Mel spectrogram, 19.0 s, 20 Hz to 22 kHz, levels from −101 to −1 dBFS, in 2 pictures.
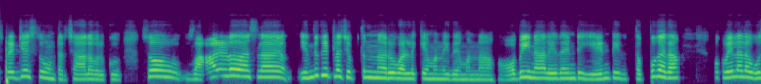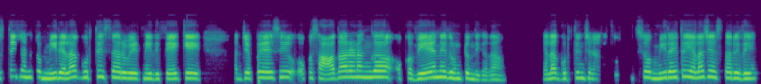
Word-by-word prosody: Spread 250 -2 0
జేస్తూ 280 -2 -2
ఉంటారు 195 -4 -7
చాలా 195 0 0
వరకు. 185 +1 -9 0.4
సో 295 - +1 0.6
వాళ్ళు 315 - +3 0.2
అసల 280 -1 -3 0.5
ఎందుకు 330 +7 -1
ఇట్లా 300 -2 +1
చెప్తున్నారు. 250 -2 0
వాళ్ళకి 215 0 -1
ఏమన్నా 200 -1 -4
ఇదేమన్నా 185 -1 -7 0.2
హాబీనా! 235 +7 +3
లేదా 220 +1 -1 0.5
ఏంటి 230 +3 -4
ఇది 200 -3 -13
తప్పు 230 +8 -7
గదా! 245 -3 +4 0.5
ఒకవేళ 255 +3 +1
అలా 270 - +1
వస్తే 240 +5 +1
గనుక 270 -1 -3 0.2
మీరు 235 +2 +4
ఎలా 260 +4 +3
గుర్తిస్తారు 265 -2 0
వీటిని? 220 -1 +1
ఇది 205 - -4
ఫేకే 215 +1 +5 0.5
అని 215 -2 -9
చెప్పేసేసి 250 +3 +1 0.2
ఒక 240 - -9
సాధారణంగా 270 +6 +2 0.2
ఒక 215 - -12
వే 215 - +6
అనేది 270 -2 +3
ఉంటుంది 215 -4 -2
గదా! 180 +2 -6 0.6
ఎలా 225 +3 +4
గుర్తించడానికి 225 - -6 0.3
సో, 270 - -3 0.2
మీరైతే 260 +5 +1
ఎలా 255 +2 +2
చేస్తారిది? 235 -4 +1
235 Hz, 140 wpm, -23 LUFS, 210-265 Hz, 0.6 s, వే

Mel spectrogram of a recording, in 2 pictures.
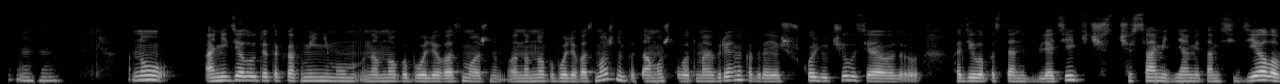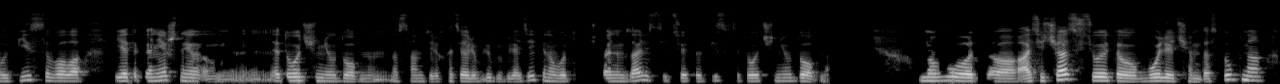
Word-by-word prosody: Мгм. 175 -2 -9 0.7
Ну, 205 +1 +1 0.3
они 180 +3 +2
делают 185 -1 +2
это, 175 0 -1
как 170 -1 -3
минимум, 165 -2 -3
намного 150 +1 -3
более 150 -1 +1
возможным 140 -1 -3
намного 150 +2 -4
более 150 -1 +1
возможным, 190 - -2
потому 150 0 -4
что 155 - -9
вот 145 +1 -3
мое 145 0 -3
время, 185 +7 -1
когда 150 -7 -5
я 140 - 0
еще 145 0 -8
в - - -17
школе 175 -2 -1
училась, 190 +4 -3
я, 140 -2 +3
э, - - -5 0.3
ходила 155 0 +2
постоянно 150 -2 -5
в 135 - -13
библиотеки, 150 +9 -2
час - - -11
часами, 165 0 -2
днями 150 0 -3
там 145 0 -5
сидела, 165 +6 +4
выписывала, 155 -2 0 0.3
и 165 - 0
это, 170 0 +4
конечно, 180 +2 0
эм, 125 - -5
это 160 +2 +1
очень 175 -2 +1
неудобно, 145 -2 -2
н 210 0 -9
на 195 - -8
самом 145 0 -9
деле. 135 -1 -6
Хотя 145 +2 -2
я 145 - +3
люблю 140 +3 -4
библиотеки, 145 +7 -5
но 150 -3 -1
вот 145 0 -1
в - - -32
читальном 150 -1 -1
зале 180 +5 +2
сидеть, 195 +2 -16
всё - - 0
это 145 -1 -4
выписывать, 180 +5 -15
это 145 0 -3
очень 150 +1 -1
неудобно. 155 -3 0 0.9
Ну 170 0 +3
вот, 165 -3 +7
а 140 -1 +6
сейчас 210 +9 +6
всё 180 -4 +3
это 155 -5 +6
более 150 +2 +4
чем 145 -2 -6
доступно, 185 - +1
155 Hz, 170 wpm, -26 LUFS, 145-175 Hz, 0.9 s, вот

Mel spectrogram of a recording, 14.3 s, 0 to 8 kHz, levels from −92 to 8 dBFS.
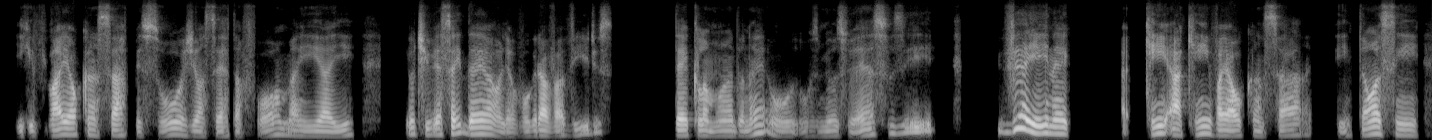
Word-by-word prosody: e - - -11
que - - -6
vai 115 +4 +5
alcançar 120 -2 +1
pessoas 105 +6 -3
de 105 - -4
uma 100 - -1
certa 100 +2 -5
forma 130 -4 -5
e 105 0 -4
aí 100 +5 -1 0.5
eu 140 - -2
tive 125 - -1
essa 140 +3 +2
ideia: 140 -4 +3
"Olha, 95 -3 -3
eu 90 - -7
vou 100 0 -7
gravar 105 -2 +2
vídeos, 75 - -10 0.6
declamando, 105 -2 +1
né, 155 +11 -3
o 100 - -7
os 100 0 -18
meus 100 +1 -8
versos 130 - -5
e 95 -7 -4 0.6
vê 195 +7 +1
aí, 175 -10 +8
né, 145 -2 +4 0.8
quem 155 +2 +2
a 125 -1 +6
quem 150 +3 -2
vai 115 -5 +3
alcançar". 105 +2 0 0.3
Então - - +1
assim, 120 -6 0
115 Hz, 155 wpm, -21 LUFS, 100-135 Hz, 0.8 s, aí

